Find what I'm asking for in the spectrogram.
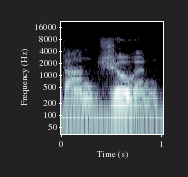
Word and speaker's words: Don Juan: For example, he read Byron's Don Juan, which Byron pronounced Don Juan for scanning purposes.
